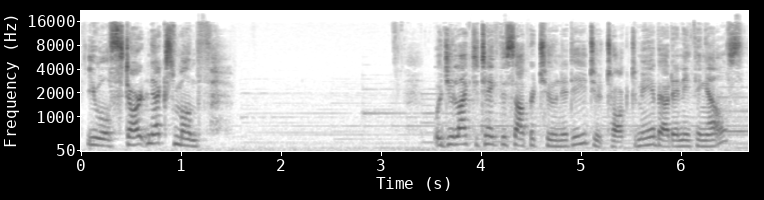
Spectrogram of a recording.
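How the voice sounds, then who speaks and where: An actress playing a cold, controlling female corporate manager, speaking in a measured, formal, probing way in an audio drama. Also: mid-range voice, darkish tone, soft background music, close to an everyday voice. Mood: coolly formal.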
